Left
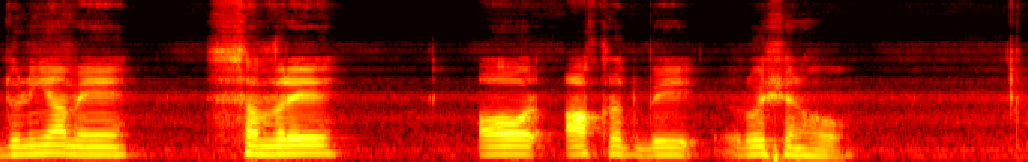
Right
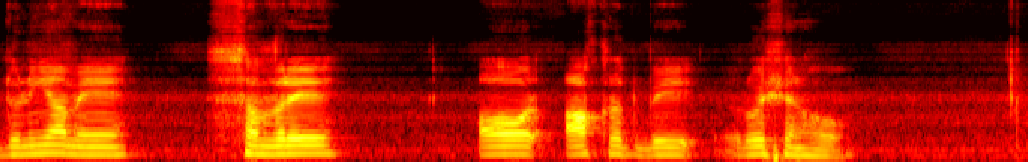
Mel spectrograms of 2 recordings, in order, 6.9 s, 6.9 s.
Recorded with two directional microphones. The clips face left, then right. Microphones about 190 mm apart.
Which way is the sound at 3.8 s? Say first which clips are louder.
Left 1 dB; 25° left (ahead or behind).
